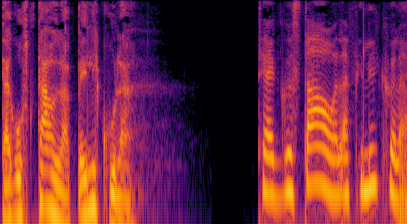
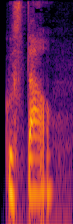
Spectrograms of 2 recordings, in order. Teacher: Yeah, and I did something there that's very, very common in Spain in particular, and that is change the ado to a kind of au. Au. Au, that's right.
